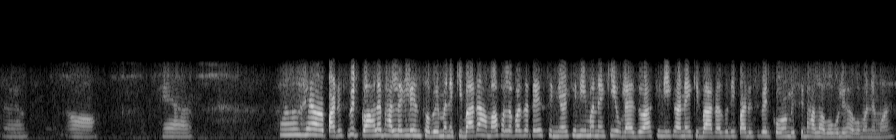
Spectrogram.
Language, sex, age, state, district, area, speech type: Assamese, female, 18-30, Assam, Dhemaji, urban, conversation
